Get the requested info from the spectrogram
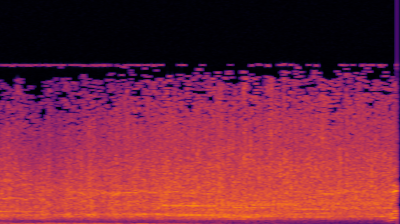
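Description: Studio audience cheering and applauding, with a low rumble underneath that stops a little past halfway.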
